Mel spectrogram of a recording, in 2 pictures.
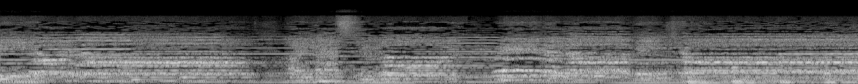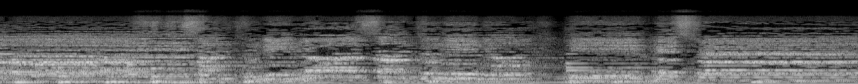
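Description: Choir singing a slow hymn.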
